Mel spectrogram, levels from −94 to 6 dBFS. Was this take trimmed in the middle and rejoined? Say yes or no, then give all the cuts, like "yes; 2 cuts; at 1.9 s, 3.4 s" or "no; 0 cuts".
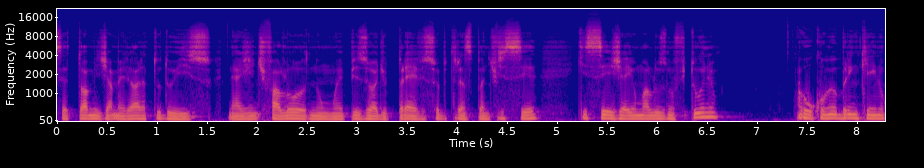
yes; 3 cuts; at 1.6 s, 4.4 s, 6.3 s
